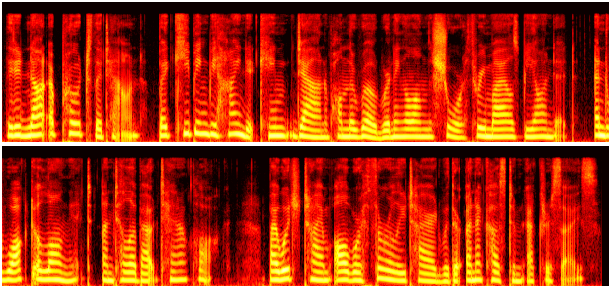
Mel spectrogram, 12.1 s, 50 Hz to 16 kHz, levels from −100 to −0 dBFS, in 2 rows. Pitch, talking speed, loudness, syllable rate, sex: 205 Hz, 205 wpm, -19 LUFS, 6.0 syllables/s, female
